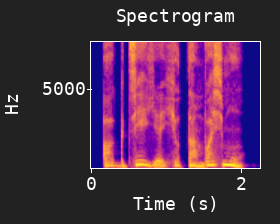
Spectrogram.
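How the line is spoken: Covered whisper into phone. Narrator (Russian): зашептала Яна в трубку, прикрыв ее рукой

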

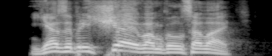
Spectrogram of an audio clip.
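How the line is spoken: Shouting. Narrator (Russian): закричал Пашка

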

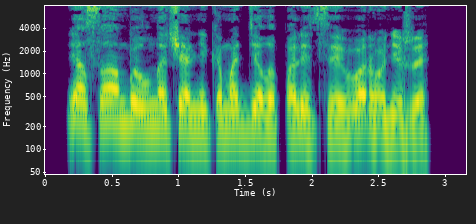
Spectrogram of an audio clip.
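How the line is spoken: Laughing loudly. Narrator (Russian): расхохотался Валера

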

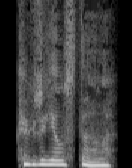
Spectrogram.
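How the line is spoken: Sighing young woman. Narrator (Russian): вздохнула девушка

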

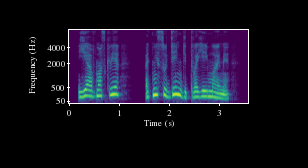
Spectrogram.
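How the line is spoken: Plain. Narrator (Russian): сказала Романова

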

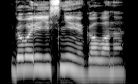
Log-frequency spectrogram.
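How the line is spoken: Growling reply. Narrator (Russian): прорычал он в ответ

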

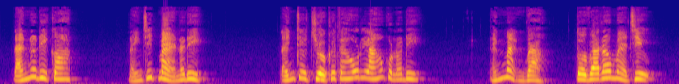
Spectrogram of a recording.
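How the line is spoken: Screaming. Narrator (Vietnamese): Mẹ chồng chị gào lên

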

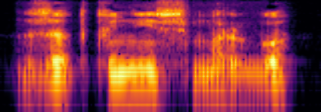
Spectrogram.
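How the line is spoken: Harsh tone. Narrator (Russian): Жесткость его тона

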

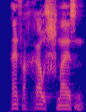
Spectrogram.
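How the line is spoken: Murmured. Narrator (German): murmelte Simonow

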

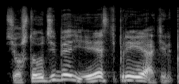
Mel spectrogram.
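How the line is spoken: Shouting back. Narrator (Russian): прокричал в ответ

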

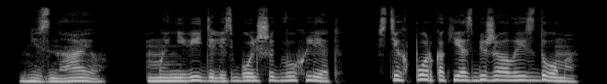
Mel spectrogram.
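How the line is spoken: Quiet reply. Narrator (Russian): тихо ответила

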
